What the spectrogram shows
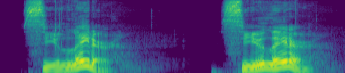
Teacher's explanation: The first syllable in later has a stress.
